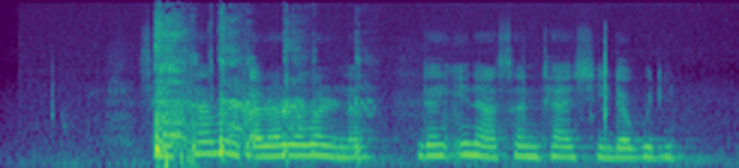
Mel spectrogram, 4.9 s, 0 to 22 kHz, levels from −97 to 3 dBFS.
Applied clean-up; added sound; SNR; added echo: none; Cough; 1 dB; none.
